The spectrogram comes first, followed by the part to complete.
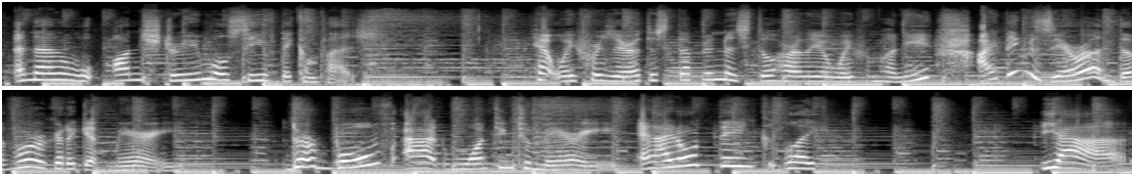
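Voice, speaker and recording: A woman chatting to viewers as a livestream host, with a cute, bubbly anime-streamer manner and a playful, rambling way of talking. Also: sits high. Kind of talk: livestream casual chat with viewers.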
